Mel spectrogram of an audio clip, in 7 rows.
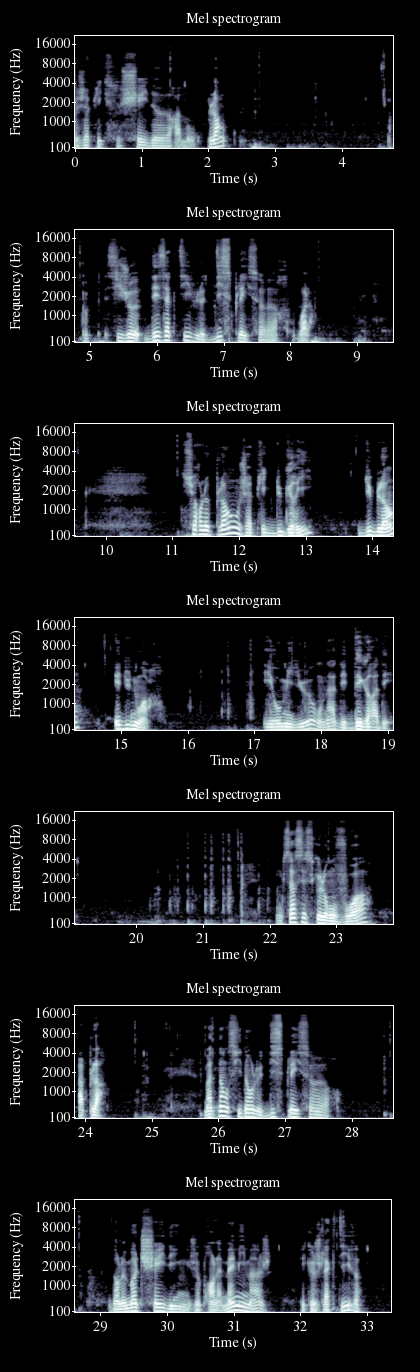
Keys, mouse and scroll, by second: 2.7-4.7 alt+drag, 6.8 click, 8.3-11.0 alt+drag, 16.4-18.1 scroll up 6, 20.1-21.1 scroll down 4, 21.2 middle click, 21.5 middle click, 21.7 middle click, 22.0 middle click, 22.8-24.6 alt+drag, 25.7 click, 28.5 click, 32.4 click.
